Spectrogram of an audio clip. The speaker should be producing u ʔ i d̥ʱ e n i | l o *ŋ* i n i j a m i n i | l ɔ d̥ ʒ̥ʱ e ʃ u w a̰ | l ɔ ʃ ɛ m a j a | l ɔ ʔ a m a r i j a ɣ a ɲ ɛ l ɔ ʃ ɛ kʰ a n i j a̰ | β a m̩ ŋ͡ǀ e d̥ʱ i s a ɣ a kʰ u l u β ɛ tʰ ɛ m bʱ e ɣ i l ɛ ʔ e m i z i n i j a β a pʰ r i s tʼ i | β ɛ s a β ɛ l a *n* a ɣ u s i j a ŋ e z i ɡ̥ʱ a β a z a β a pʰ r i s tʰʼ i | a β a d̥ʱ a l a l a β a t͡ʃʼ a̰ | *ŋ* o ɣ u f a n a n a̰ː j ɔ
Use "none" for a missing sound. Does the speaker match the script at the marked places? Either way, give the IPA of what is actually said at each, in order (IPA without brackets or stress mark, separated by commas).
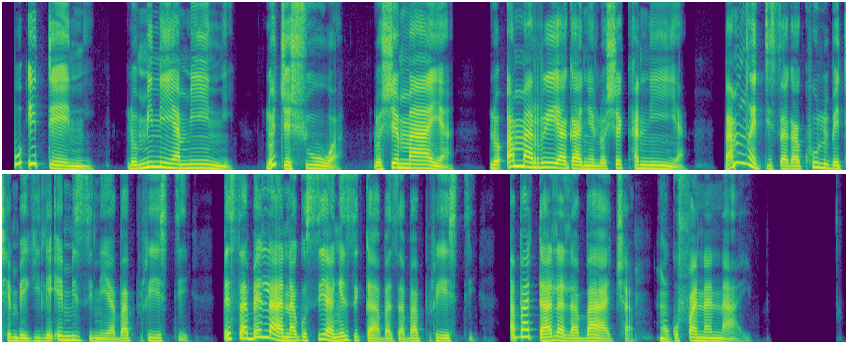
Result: m, n, ŋ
